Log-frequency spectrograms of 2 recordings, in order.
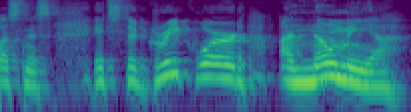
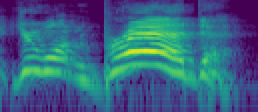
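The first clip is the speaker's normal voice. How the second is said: much higher and louder, fiery revival preaching; preaching at full force; 10 semitones higher, 10 dB louder than usual. Acted. Preacher thunders at the church about making Jesus Lord. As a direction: thunder it at the congregation.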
